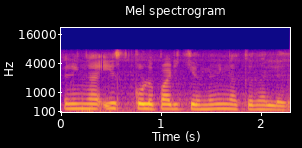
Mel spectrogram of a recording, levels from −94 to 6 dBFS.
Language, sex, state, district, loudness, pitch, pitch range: Malayalam, female, Kerala, Kasaragod, -15 LUFS, 215 Hz, 205-225 Hz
